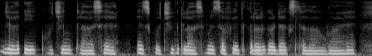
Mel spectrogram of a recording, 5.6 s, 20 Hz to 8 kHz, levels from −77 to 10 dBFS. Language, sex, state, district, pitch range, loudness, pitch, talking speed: Hindi, female, Jharkhand, Ranchi, 160-185 Hz, -16 LUFS, 175 Hz, 170 wpm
